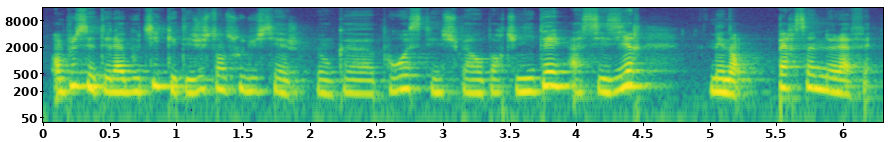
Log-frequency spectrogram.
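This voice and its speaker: Young woman, mid-pitch, relaxed conversational storyteller. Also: fast. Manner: emphatic, hesitant storytelling. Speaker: former retail saleswoman. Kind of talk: casual chat.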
